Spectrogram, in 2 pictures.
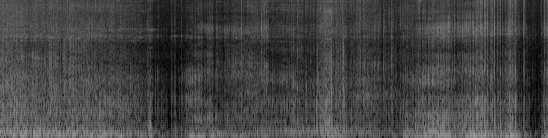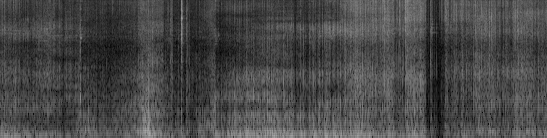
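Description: Razor blades glued to fingernails and a hand-held metal razor blade scrape and scratch across a soft, round, fist-sized black foam windscreen covering a microphone. The result is a continuous, muffled, low rumbling and scratching with almost no bright content, swelling and dipping with a few brief near-silent gaps.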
